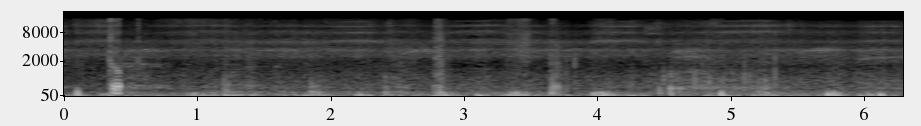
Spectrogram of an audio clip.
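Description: Footsteps on a mountain path with handling noise from a hand-held phone: faint, irregular low thumps and scuffs, with a few brief clicks.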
